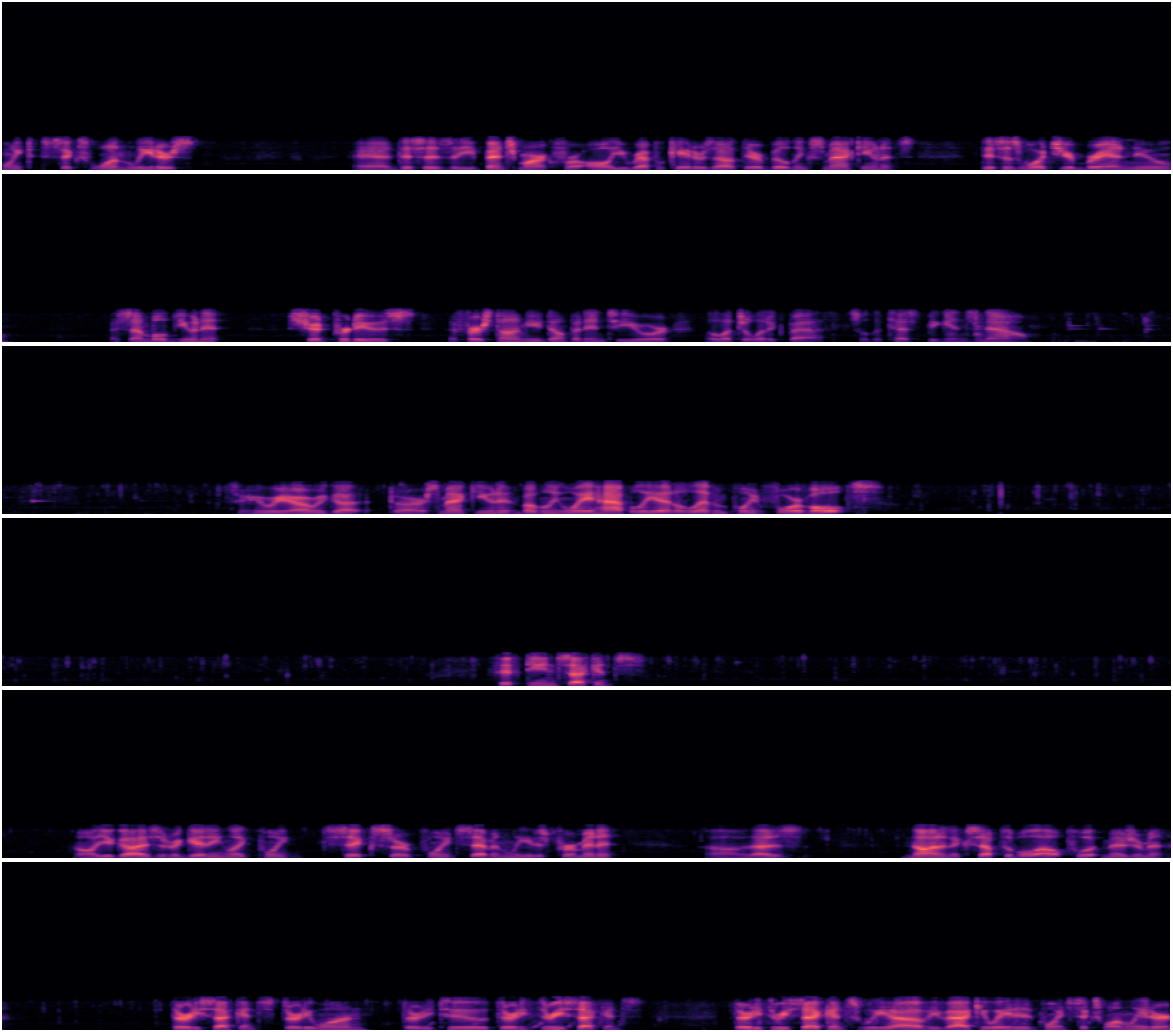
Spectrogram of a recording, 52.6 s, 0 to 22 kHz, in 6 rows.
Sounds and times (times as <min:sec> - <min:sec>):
Speech: 0:00.0 - 0:01.5, 0:02.6 - 0:08.9, 0:09.6 - 0:16.6, 0:19.2 - 0:24.2, 0:30.0 - 0:31.2, 0:35.6 - 0:39.7, 0:40.4 - 0:41.1, 0:41.8 - 0:43.9, 0:45.1 - 0:48.7, 0:49.4 - 0:52.5.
